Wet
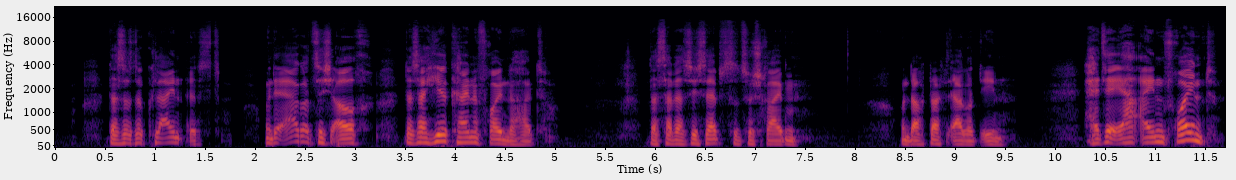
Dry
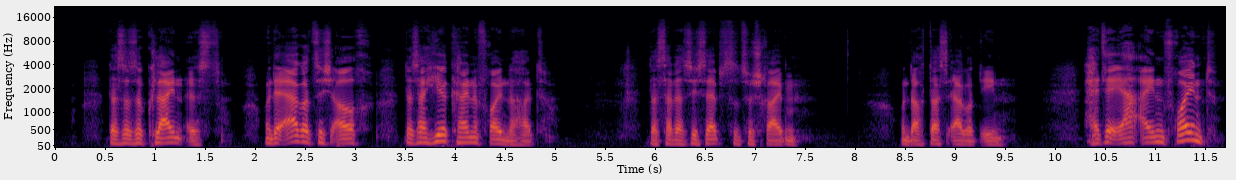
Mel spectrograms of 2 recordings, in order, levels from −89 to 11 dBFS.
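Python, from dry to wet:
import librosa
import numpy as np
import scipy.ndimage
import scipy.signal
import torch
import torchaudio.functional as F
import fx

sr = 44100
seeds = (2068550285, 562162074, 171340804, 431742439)

y = fx.level_steps(x, sr, step_db=17, at=(0.71, 2.56))
y = fx.lowpass(y, sr, hz=fx.line((8.49, 4400.0), (8.92, 2100.0)), slope=24, at=(8.49, 8.92), fade=0.02)
y = fx.notch_cascade(y, sr, direction='rising', hz=0.37)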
